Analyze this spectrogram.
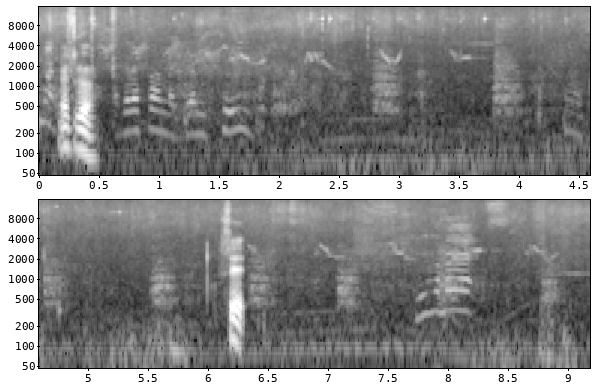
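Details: A dog fight erupts at a dog park when a German Shepherd turns on a pitbull or American Bully mid-play. Two short, sharp bursts, one at the start and one about six seconds in, sit between human voices.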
